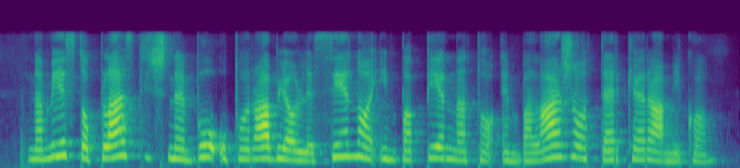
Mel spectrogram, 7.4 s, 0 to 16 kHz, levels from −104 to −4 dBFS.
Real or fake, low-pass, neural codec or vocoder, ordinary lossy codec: fake; 7.2 kHz; codec, 16 kHz, 6 kbps, DAC; none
